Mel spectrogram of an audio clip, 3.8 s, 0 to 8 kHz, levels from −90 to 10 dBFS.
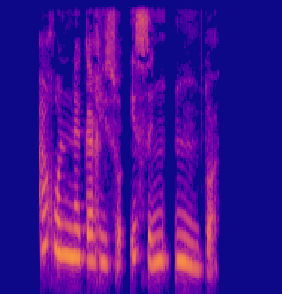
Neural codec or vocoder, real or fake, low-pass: none; real; 7.2 kHz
